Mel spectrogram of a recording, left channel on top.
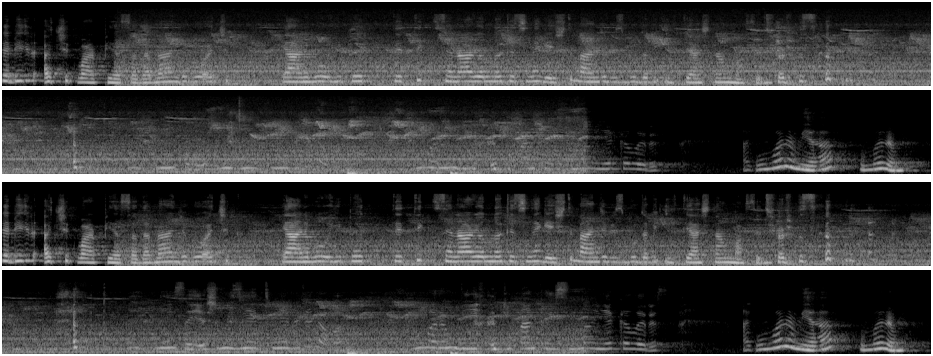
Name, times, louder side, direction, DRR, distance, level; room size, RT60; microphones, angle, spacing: voice 1, 0.0-2.4 2.8-8.4 10.0-10.1 14.1-14.2 16.8-17.6 17.9-18.3, right 1 dB, 15° right, 11 dB, 0.9 m, -25 dB
sound 1, 1.1-15.2, left 3 dB, 80° left, 2.0 m, -31 dB
voice 2, 8.5-9.0 9.8-10.2 10.5-16.2 16.7-16.8, right 2 dB, 70° right, 13 dB, 1.0 m, -34 dB
24.0 x 20.5 x 7.0 m, 1.2 s
head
